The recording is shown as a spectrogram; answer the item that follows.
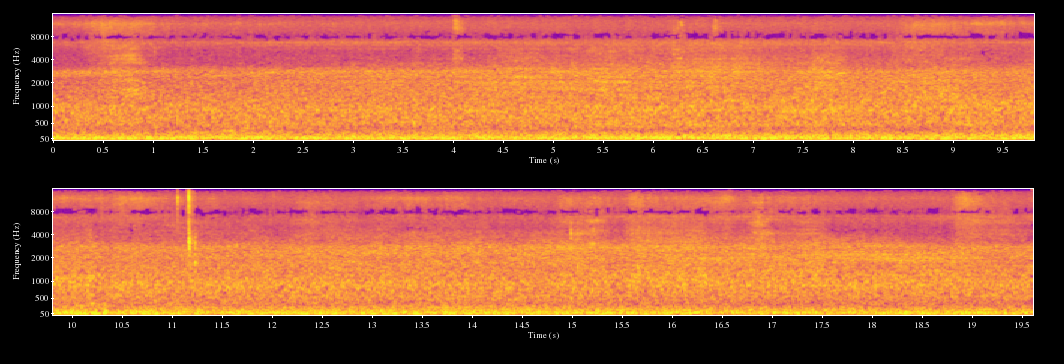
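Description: A steady low rumble of background noise with no clear pitch, broken only by a couple of faint clicks, one about four seconds in and one about eleven seconds in.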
